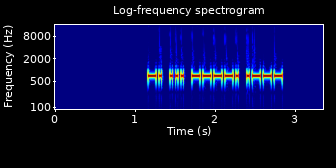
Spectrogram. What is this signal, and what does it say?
Morse code, heard as a keyed tone, about 34 wpm, 700 Hz. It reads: NS9J
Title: USA Call Signs - 2x Character Spacing - 35wpm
